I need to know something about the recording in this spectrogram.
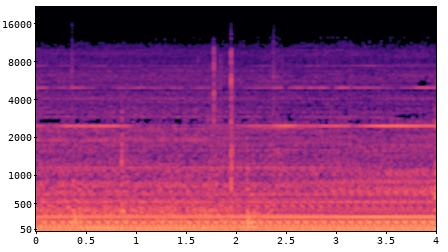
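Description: Diesel engine of a Caterpillar 259D compact track loader running steadily, heard from inside the cab, with a couple of faint clicks about two seconds in.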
